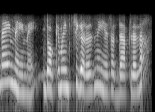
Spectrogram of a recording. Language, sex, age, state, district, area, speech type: Marathi, female, 18-30, Maharashtra, Akola, urban, conversation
